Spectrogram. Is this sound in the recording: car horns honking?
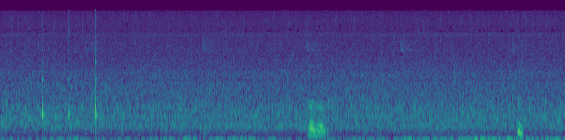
no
